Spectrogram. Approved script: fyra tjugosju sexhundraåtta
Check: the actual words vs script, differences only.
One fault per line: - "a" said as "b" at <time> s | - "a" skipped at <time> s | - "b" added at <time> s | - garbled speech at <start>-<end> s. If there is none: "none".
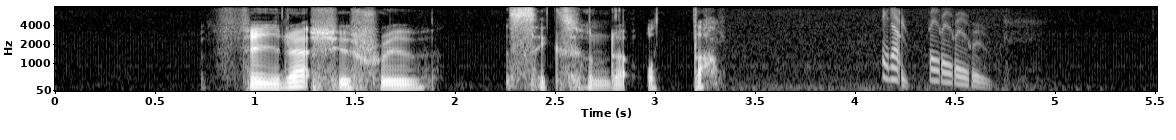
none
